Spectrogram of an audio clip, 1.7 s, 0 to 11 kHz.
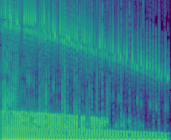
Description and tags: Sound effect or weird sub bass loop.
This is just a low frequency sawtooth chirp starting at 49 hz and finishing at 30.87! Creating a slide from note G to B.I then applied another sliding pitch shift down a full octave making a quick power down or stop sound. 1 bar in length, loops at 140bpm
